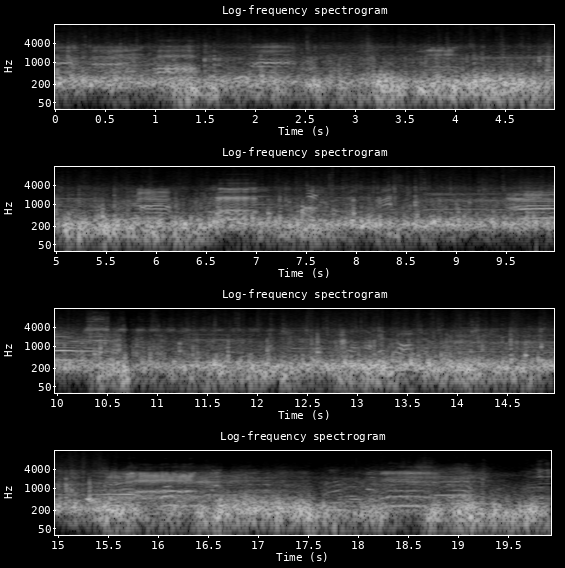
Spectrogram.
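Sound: sheep bleating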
